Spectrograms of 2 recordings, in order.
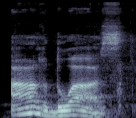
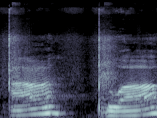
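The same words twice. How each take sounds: First: Said in the usual way. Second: "Ardoise" split into slow syllables, ar-doi-se; découpage syllabique. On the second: Shown as a demonstration. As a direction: break "Ardoise" into three separate beats with pauses. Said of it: "se compose de trois syllabes". (« Ardoise » découpé lentement : ar… doi… se)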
